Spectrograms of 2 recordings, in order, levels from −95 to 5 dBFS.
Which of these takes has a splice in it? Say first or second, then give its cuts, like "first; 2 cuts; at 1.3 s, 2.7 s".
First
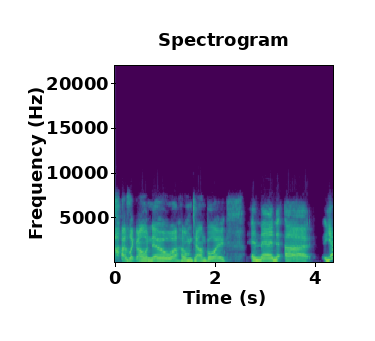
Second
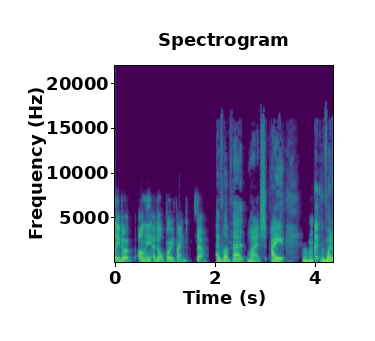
second; 2 cuts; at 1.5 s, 2.6 s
